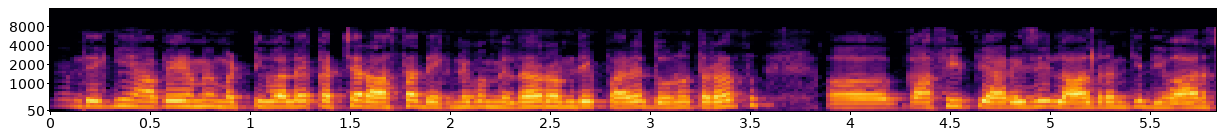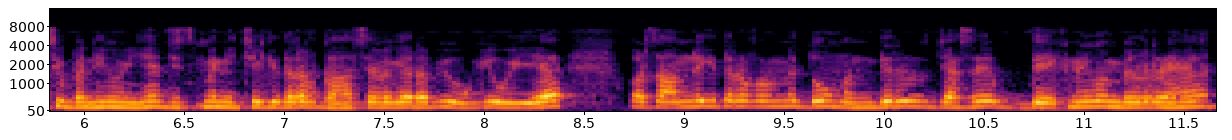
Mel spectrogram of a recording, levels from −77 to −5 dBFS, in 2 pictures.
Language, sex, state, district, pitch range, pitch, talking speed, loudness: Bhojpuri, male, Bihar, Saran, 175-195 Hz, 180 Hz, 295 wpm, -18 LUFS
